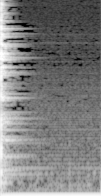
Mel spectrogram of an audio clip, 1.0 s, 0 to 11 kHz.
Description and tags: crash 2 bell 2
This is a crash from another 14" cymbal that was bent to hell but sounds really cool live.
almost like a trash can lol.
This one was hit while i held the cymbal
crash, cymbal, loop, rock, bell, live, loops, techno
